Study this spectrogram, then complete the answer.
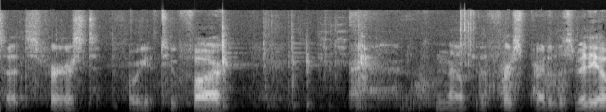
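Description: A metal-backed circuit board clunks against a plastic rack as it is set down.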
